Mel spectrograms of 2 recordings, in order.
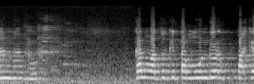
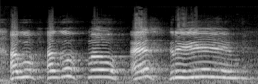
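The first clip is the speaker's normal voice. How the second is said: put-on whiny child; much slower than usual. Shown as a demonstration. Voicing whining child.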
